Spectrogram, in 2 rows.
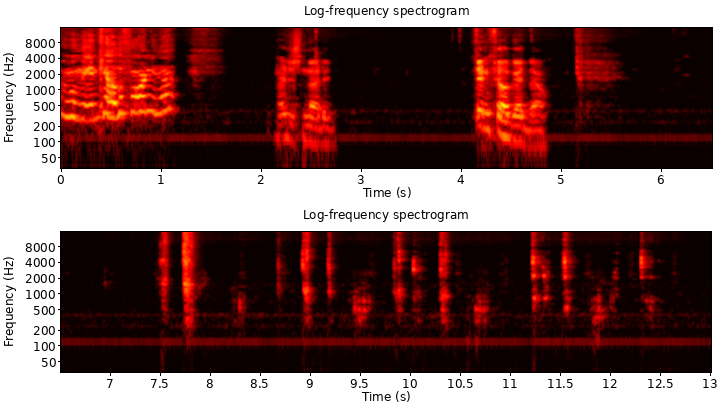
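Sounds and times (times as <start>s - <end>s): wet mouth clicks and smacks: 7.5s - 8.0s, 8.6s - 12.6s.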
